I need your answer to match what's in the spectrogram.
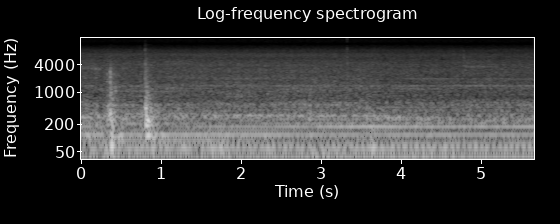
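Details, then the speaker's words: Ford Fiesta Titanium automatic, after the radiator pack and hoses were refitted: two quick cranking clicks, then it catches into a steady, even idle with a low hum and no knocks. Normal start and idle. "I'll just quickly start it to show you. Really running nice. Yeah, it's really coming along, this car now."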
